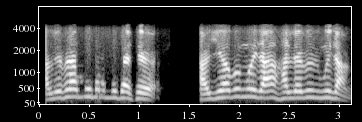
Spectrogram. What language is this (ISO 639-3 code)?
brx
